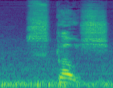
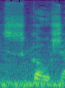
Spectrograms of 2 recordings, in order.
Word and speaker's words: Scosche: in on it there skosh SC o SCH ii skosh ugly that's the way you pronounce that then anyway this is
